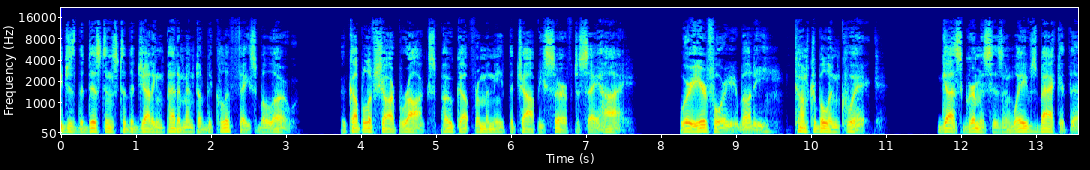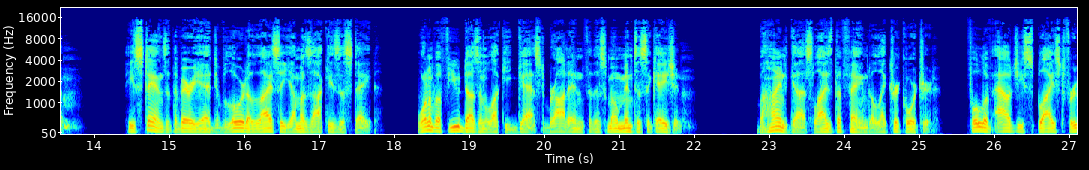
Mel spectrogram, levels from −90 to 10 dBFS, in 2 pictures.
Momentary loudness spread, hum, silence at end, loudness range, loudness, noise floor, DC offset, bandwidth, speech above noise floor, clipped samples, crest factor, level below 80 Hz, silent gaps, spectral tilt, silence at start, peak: 10 LU; none; 0 s; 4 LU; -23 LUFS; under -90 dBFS; under 0.1%; 16 kHz; over 67 dB; under 0.1%; 20 dB; -46 dBFS; none; -4.5 dB/octave; 0 s; -4 dBFS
